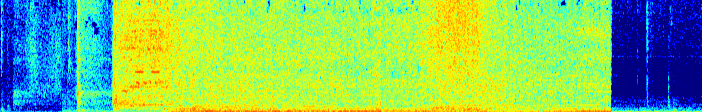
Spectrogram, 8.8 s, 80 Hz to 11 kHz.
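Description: Land Rover Defender's supercharged 5.0-litre V8 started by push button: a click and a short crank about a second in, then it fires with a loud flare and settles into a fast idle. The revs swell briefly past the middle, and the sound cuts off suddenly near the end.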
